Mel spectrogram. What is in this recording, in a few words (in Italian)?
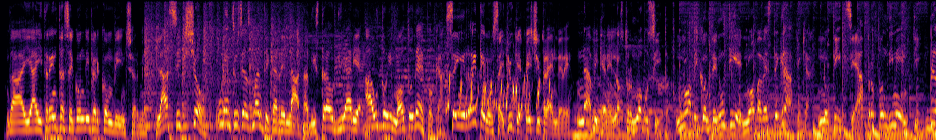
speaker maschile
